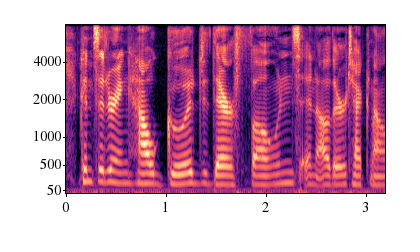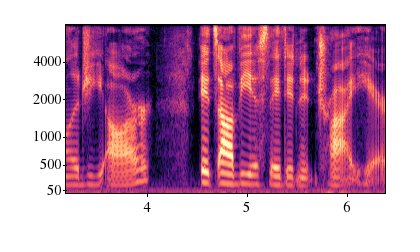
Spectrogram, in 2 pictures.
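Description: On a very clean recording with a silent background, a woman with a fairly low pitch and vocal fry speaks fairly slowly, her tone bright and sharp and her intonation fairly even. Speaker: podcast co-host. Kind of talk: casual chat.

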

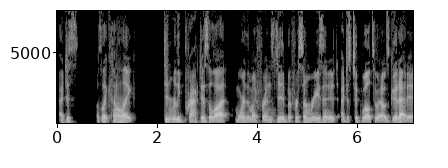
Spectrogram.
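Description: The recording is very clean, with a silent background. An unremarkable speaking voice has ordinary pitch variation and a fairly quick pace. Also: man, medium pitch for a man. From Boston area, Massachusetts (Newton). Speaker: orthopedic surgeon, sports team physician. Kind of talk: interview, casual chat.

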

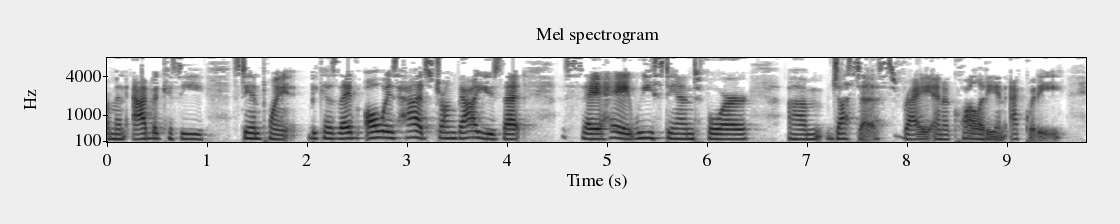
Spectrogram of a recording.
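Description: Here a woman speaks at a fairly low pitch. Her intonation is monotone and flat, and her pace is fairly slow. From US Midwest, rural central Missouri. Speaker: brand strategist and agency founder. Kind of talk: casual interview chat. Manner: laughs often.

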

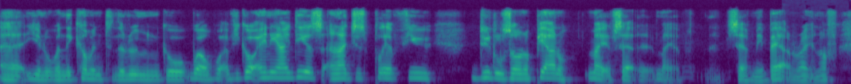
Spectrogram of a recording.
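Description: A man with a Scottish accent talks at a very fast pace. His pitch is fairly high, with ordinary pitch variation. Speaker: keyboard player and producer. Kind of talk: interview. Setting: remote call. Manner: halting.

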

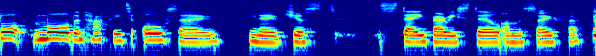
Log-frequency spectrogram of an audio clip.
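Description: A woman with an English Midlands accent speaks in a dark, mellow tone, fairly low in pitch, with ordinary pitch variation. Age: 30s. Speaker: dog walker and groomer. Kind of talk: casual chat. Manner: giggly.

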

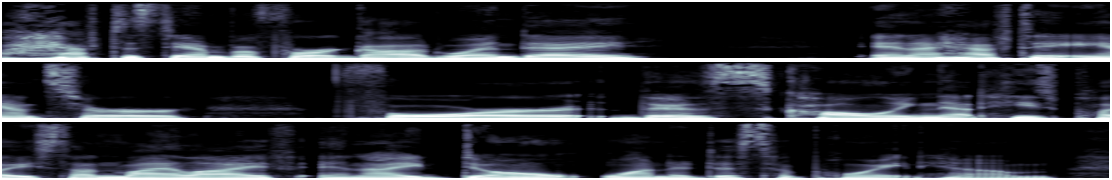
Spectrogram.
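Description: In a very clean recording with a silent background and a dry, close sound with no echo, a woman speaks at a moderate pace in a fairly low pitch, with ordinary pitch variation and very even loudness. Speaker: children's ministry pastor. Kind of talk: casual interview.

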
